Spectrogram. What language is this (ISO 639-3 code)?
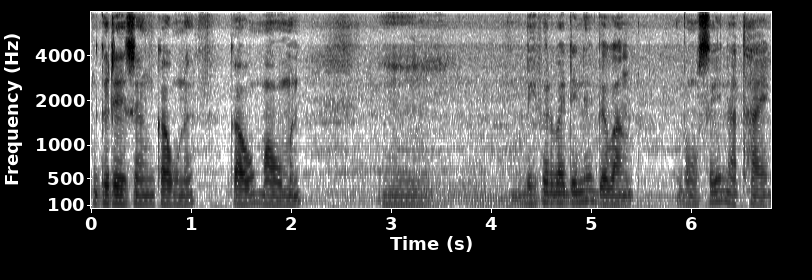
brx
